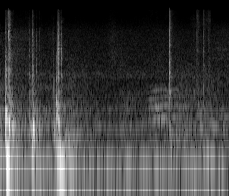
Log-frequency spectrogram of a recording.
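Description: Glass photo frames being handled and set down on a table: four sharp knocks and clicks, three close together in the first second and one more near the end.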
